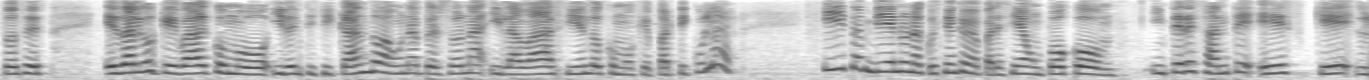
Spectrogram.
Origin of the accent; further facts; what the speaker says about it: Guaytacama, Cotopaxi, Ecuador; la gente de Guaitacama nos conocen como los Catiplato.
